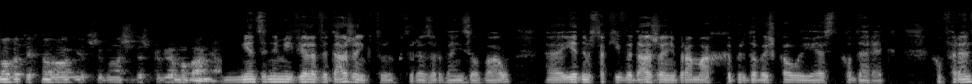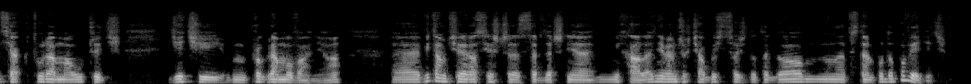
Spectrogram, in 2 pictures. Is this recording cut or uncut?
cut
